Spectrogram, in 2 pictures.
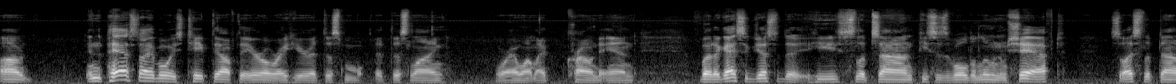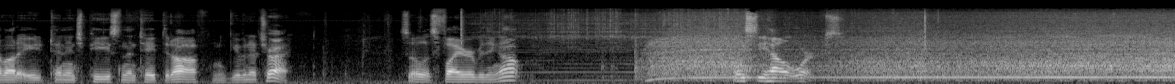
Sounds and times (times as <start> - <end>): Speech: 0.0 - 0.3, 0.9 - 6.4, 7.0 - 14.7, 15.8 - 17.0, 19.1 - 20.2.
